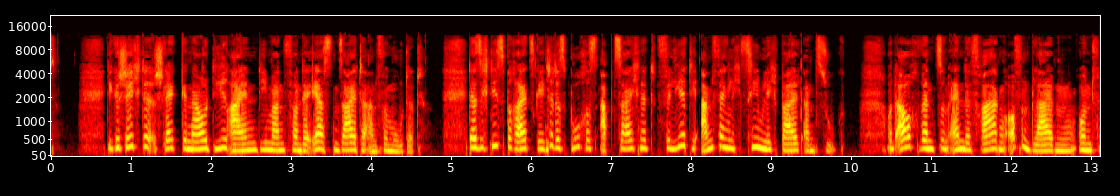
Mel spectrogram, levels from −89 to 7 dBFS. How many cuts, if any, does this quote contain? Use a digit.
4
